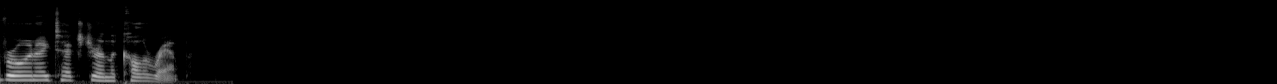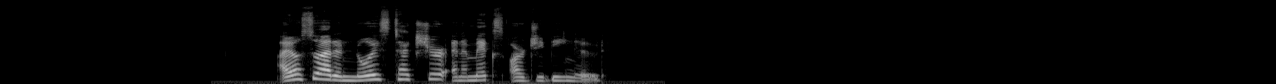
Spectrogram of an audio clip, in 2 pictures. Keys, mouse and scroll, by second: 1.4 shift+d, 5.0 g, 6.6-15.2 drag, 15.8 shift+a, 20.1-21.2 drag.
